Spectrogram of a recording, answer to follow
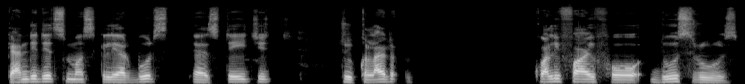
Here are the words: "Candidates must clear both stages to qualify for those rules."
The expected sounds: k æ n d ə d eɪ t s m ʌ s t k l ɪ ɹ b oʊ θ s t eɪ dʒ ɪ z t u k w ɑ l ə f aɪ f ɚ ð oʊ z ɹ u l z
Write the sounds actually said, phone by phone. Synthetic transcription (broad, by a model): k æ n d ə d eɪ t s m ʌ s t k l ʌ ɹ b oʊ s s t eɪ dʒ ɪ t u k w ɑ l ə f aɪ f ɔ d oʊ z ɹ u l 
